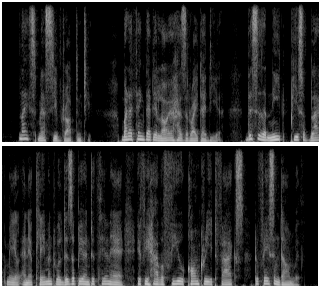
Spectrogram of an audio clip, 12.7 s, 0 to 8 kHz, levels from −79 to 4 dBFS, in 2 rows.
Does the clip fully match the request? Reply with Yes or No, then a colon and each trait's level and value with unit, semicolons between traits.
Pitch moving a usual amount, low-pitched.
Yes: average, 4.7 semitones; low, 130 Hz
